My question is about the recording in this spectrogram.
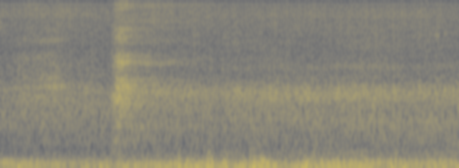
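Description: Wind buffeting the camera microphone outdoors: a steady, uneven low rumble.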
